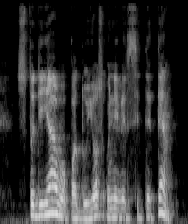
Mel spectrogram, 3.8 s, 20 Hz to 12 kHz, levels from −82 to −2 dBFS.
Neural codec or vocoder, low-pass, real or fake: vocoder, 48 kHz, 128 mel bands, Vocos; 10.8 kHz; fake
